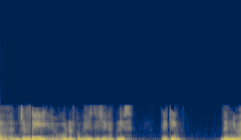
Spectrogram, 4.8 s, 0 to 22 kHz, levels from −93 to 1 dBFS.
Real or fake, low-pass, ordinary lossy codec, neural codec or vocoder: fake; 5.4 kHz; MP3, 24 kbps; codec, 16 kHz, 4 kbps, FreqCodec, smaller model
